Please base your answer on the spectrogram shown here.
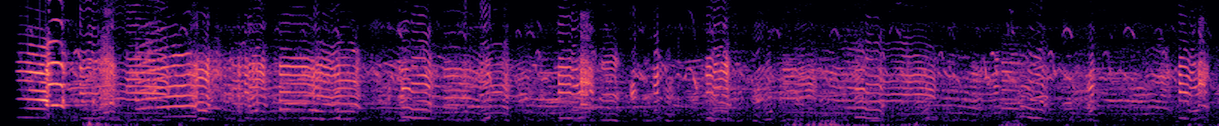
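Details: A dense chorus of black-legged kittiwakes (Rissa tridactyla) at a breeding colony in Kiberg, Norway, with overlapping nasal, wailing calls rising and falling without pause and low thumps of wind.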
